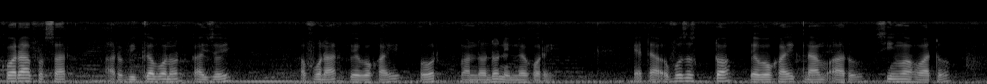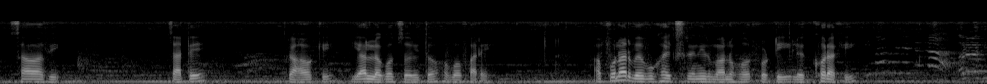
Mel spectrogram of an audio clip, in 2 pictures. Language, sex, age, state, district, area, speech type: Assamese, male, 18-30, Assam, Goalpara, urban, spontaneous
